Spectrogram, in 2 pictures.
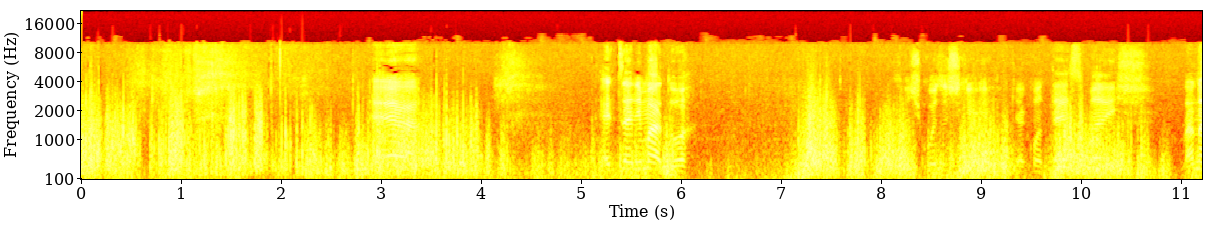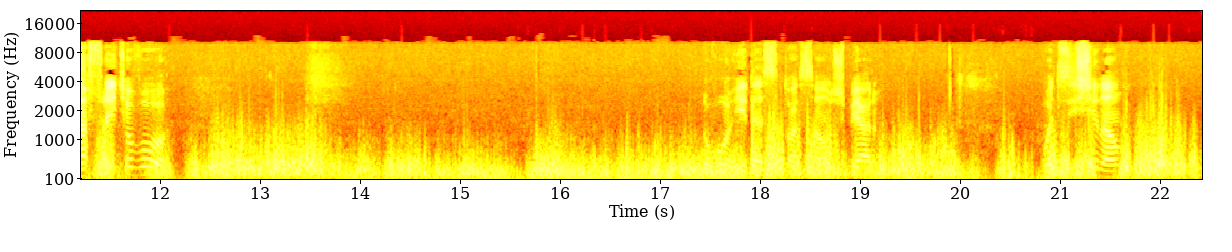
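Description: A young man talks close to the microphone, calmly.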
